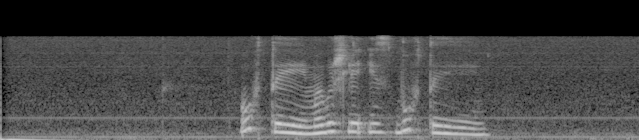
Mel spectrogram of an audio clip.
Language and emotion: Russian, positive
